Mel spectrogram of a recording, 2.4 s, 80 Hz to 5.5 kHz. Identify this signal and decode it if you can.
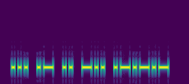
Morse code, heard as a keyed tone, about 30 wpm, 600 Hz. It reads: SAID.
